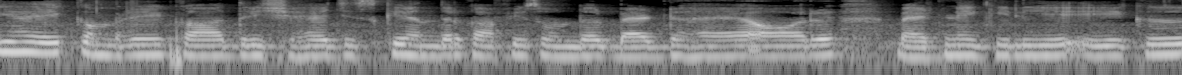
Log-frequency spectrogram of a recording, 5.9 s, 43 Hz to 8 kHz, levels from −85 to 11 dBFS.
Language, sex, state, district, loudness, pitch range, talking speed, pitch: Hindi, female, Chandigarh, Chandigarh, -16 LUFS, 165-175 Hz, 170 wpm, 170 Hz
